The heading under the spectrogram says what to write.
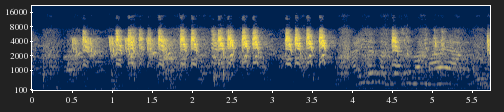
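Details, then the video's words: Baby sparrows calling from their nest: dense runs of sharp, high chirps, followed by softer, lower, wavering notes toward the end. "Sparrows baby in nest! | Sparrows Sound Effect"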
